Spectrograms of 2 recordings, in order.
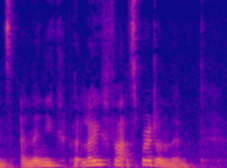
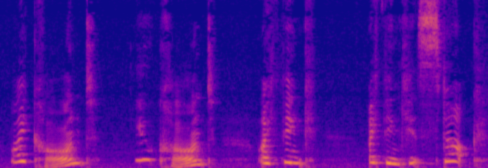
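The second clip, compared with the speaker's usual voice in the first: high, strained, pained pleading; panicky whine; 12 semitones higher, slower than usual. A narrator's reading. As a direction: squeak it out like a man in trouble. Stuck husband in pain.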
